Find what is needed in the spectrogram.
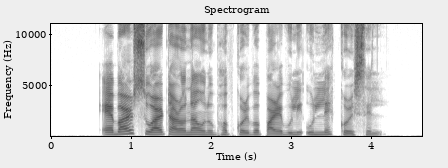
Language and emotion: Assamese, neutral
